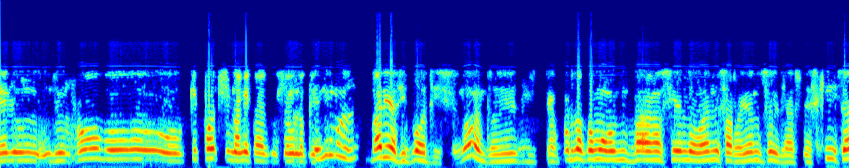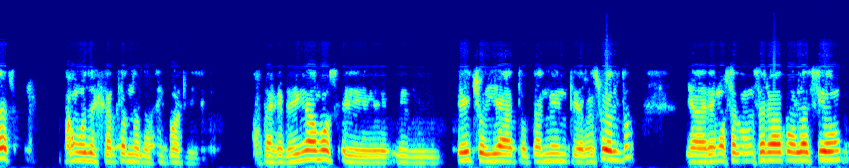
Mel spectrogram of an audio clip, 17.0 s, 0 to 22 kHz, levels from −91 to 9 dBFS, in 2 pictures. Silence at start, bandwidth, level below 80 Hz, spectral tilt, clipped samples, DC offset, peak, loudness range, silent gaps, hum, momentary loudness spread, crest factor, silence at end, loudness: 0 s; 4.6 kHz; -62 dBFS; -8 dB/octave; under 0.1%; under 0.1%; 0 dBFS; 6 LU; none; none; 13 LU; 14 dB; 0.1 s; -15 LUFS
